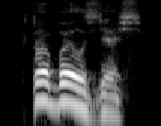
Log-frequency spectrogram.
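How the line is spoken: Hoarse. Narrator (Russian): прохрипел он

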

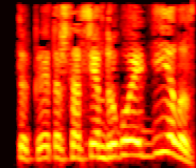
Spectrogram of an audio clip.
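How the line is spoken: Indignant yelling. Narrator (Russian): заорал кипяток, возмущенный тем, что ему никто не верит

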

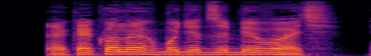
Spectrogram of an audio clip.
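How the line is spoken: Ironic snort. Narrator (Russian): иронично хмыкнул Полозов

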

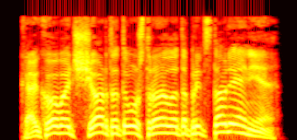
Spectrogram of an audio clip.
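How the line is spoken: Sudden yell. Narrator (Russian): внезапно заорал

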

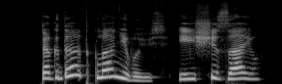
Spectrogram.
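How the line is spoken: Calm. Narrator (Russian): спокойно произнес

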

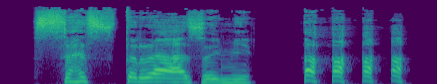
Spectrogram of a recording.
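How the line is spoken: Hearty relieved laughter. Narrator (Russian): Мужчины смеялись от души, избавляясь от напряжения, скопившегося за последние дни

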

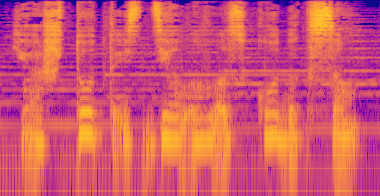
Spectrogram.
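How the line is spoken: Hoarse girl asking. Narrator (Russian): Севшим голосом девушка спросила

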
